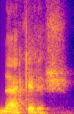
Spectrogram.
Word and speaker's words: Natchitoches: Charles from Natchitoches. Wow. And if you think I mispronounced it, I didn't. It's just how we do things in Louisiana.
